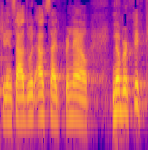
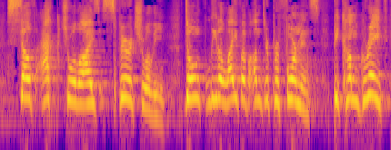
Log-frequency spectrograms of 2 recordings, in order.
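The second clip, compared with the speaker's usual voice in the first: Gehenna orders you to become great; Gehenna's command; 8 semitones higher, 3 dB louder than usual. Acted. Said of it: "Gehenna says".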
